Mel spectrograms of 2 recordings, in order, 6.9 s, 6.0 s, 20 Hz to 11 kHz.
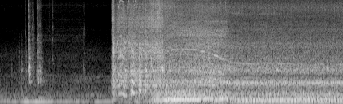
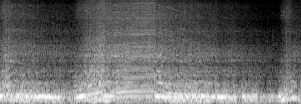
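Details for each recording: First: Ford BA Falcon I6 cranks, catches, then idles with an uneven stumbling beat; ignition coils suspected failing, front three still factory originals, back three previously replaced: misfire from failing ignition coil. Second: Ford BA Falcon inline-six after ignition coil replacement, fully warmed up: revs smoothly, drops back and holds an even idle with no stumble or miss; misfire appears fixed.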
